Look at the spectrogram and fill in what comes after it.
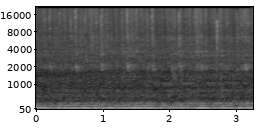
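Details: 1967 Chevy Nova SS clone with a stroker V8, Muncie 4-speed and 10-bolt posi reportedly with 4.11s, electric fan. Deep, steady V8 idle with an even, slightly lumpy beat and no knocks or ticks. Good oil pressure, no smoke: normal idle.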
